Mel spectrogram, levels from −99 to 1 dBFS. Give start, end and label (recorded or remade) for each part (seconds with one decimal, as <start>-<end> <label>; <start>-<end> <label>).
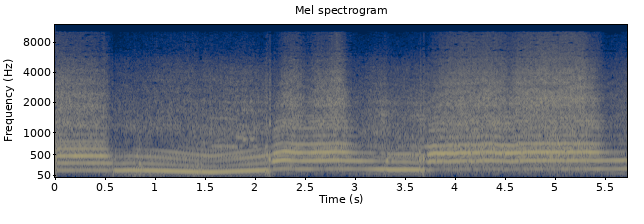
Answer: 0.0-3.3 recorded; 3.3-5.7 remade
